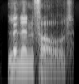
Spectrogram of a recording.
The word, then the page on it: linenfold: British English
